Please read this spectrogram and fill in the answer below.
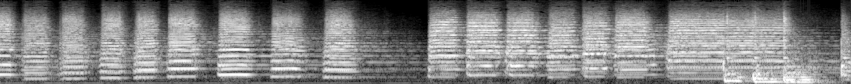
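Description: Salsa horn section of trumpets and trombones playing an instrumental break: a run of short staccato stabs, then one long held chord. The bass and rhythm section come back in near the end.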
